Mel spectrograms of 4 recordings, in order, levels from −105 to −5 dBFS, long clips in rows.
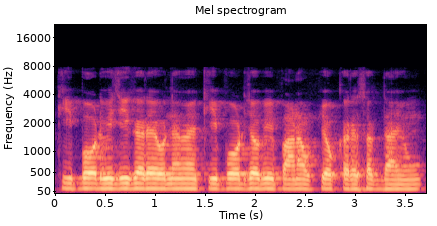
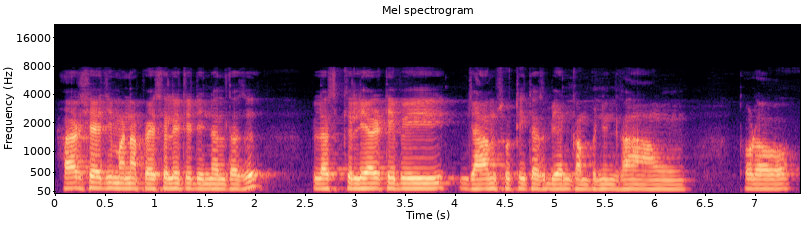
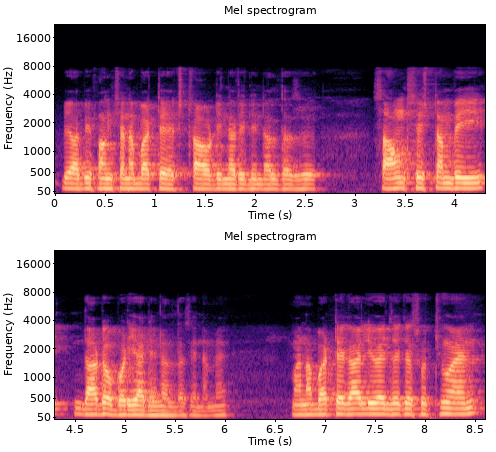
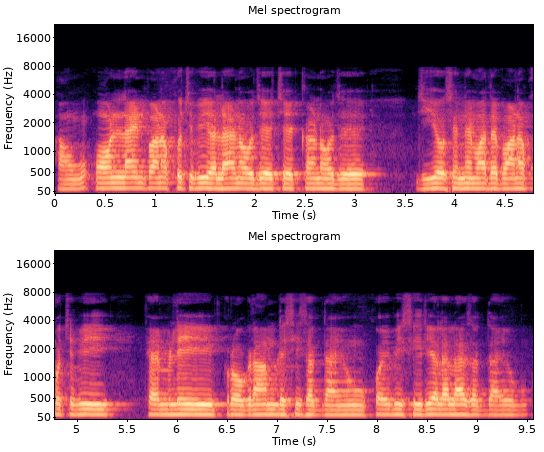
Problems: none marked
